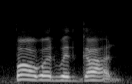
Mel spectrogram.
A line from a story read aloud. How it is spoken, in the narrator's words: pronounced Bagration, in a clear, firm voice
